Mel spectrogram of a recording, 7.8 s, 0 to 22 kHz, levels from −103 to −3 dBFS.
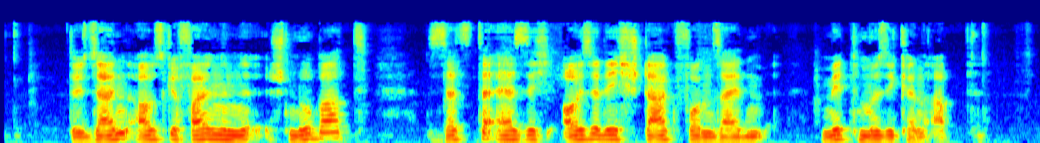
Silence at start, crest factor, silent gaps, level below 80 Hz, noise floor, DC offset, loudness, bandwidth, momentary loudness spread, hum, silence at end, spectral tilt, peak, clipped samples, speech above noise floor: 0.5 s; 20 dB; none; -56 dBFS; -57 dBFS; under 0.1%; -23 LUFS; 11.5 kHz; 10 LU; none; 0.4 s; -5 dB/octave; -4 dBFS; under 0.1%; 34 dB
